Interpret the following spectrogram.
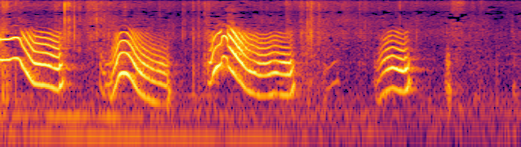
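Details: Newborn Shiba Inu puppies, three hours after birth, deaf and blind, calling for their mother; litter of three. Loud high whining cries, each a rising-then-falling wavering whine with rich harmonics, about four cries with short gaps, faint low hum behind.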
